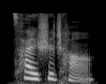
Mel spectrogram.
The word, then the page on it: 菜市场: cài shì chǎng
